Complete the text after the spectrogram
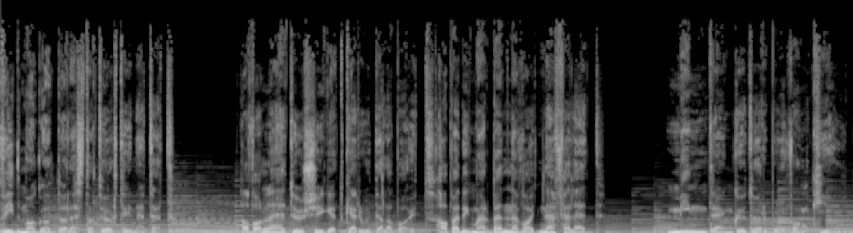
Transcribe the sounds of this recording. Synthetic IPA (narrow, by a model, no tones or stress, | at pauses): vid̪mɒɡɒd̪ːɒlʔɛst̪ɒt̪ø̞rt̪ḛːnɛt̪ɛ̰t̪hɒvɒ̰nlʔɛɦɛt̪øːʃeːɡɛt̪kɛɾyld̪ɛ̰lʔɒ̰bɒ̰jt̪hɒpɛd̪iɡmaːrbɛnːɛvɒɟnɛfɛlɛ̰d̪ | mind̪ɛŋɡød̪ørbø̰ːlvɒŋkʰḭ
